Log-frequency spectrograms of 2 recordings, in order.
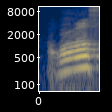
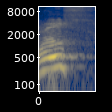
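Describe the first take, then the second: First: The vowel is an open 'aw' sound. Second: The vowel is a short 'u' sound. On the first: The speaker calls it wrong. "औस नहीं बोलना" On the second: The speaker calls it right. "बल्कि उस"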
